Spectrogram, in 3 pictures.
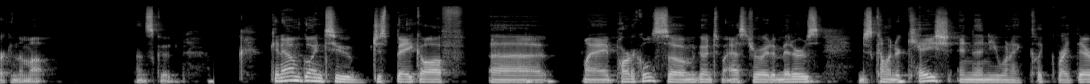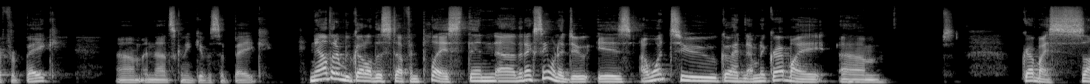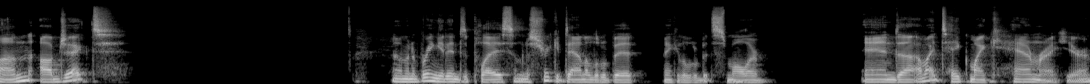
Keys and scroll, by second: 10.7 space, 19.7 KP_0, 25.4 g, 26.7 s.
